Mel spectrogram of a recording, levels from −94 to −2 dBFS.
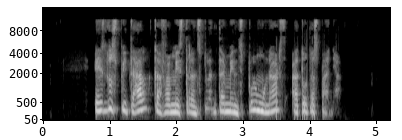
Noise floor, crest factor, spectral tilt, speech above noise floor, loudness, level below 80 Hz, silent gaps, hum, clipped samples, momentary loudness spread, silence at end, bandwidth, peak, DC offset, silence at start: -84 dBFS; 18 dB; -4.5 dB/octave; 59 dB; -26 LUFS; -66 dBFS; none; none; under 0.1%; 7 LU; 0.75 s; 11.5 kHz; -8 dBFS; under 0.1%; 0.8 s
